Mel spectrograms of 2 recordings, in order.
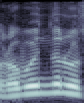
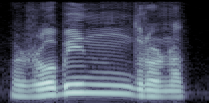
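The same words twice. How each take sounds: First: Rabindranath slowed into four separate beats, র-বীন্-দ্র-নাথ; syllable by syllable. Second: Said in the usual way. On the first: Shown as a demonstration. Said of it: "চারটি অক্ষর আছে". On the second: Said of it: "উচ্চারণ করো রবীন্দ্রনাথ".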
